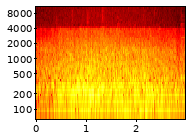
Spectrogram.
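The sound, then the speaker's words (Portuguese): A deep, continuous rumble of thunder swells and slowly fades, broad and noisy with a windy, storm-like texture and no voices. “Trovões, vento, grilos e sapos pássaros, hienas, elefantes, macacos.”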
